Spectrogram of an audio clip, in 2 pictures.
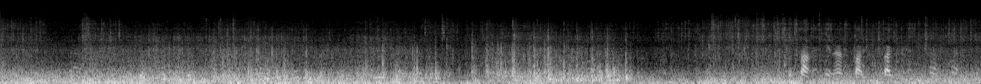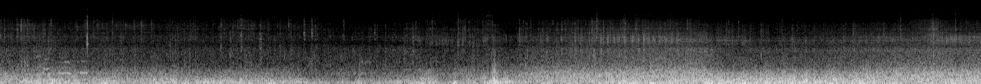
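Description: Wind rushes loudly past a rider's helmet.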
